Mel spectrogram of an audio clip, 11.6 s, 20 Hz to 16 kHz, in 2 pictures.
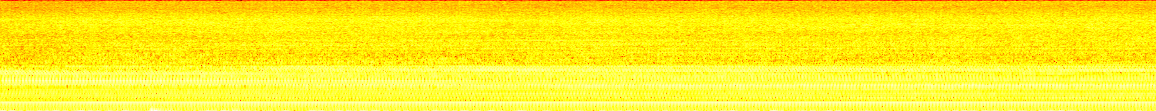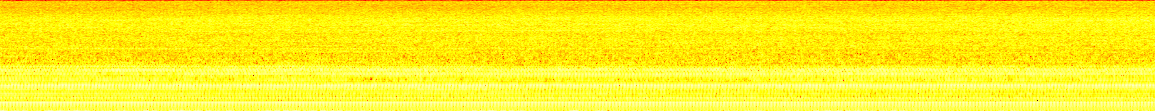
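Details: Air compressor that a Harbor Freight Jupiter 5000 W inverter could not start, run while its power draw was metered: a steady, even motor and pump hum at constant pitch with no knocking or labouring; it is running normally.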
